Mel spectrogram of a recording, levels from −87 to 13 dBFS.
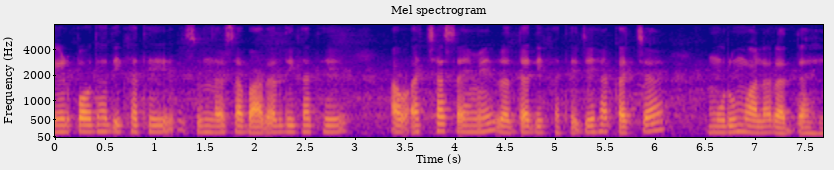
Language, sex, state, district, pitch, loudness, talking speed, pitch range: Chhattisgarhi, female, Chhattisgarh, Raigarh, 170 Hz, -19 LUFS, 170 wpm, 155-180 Hz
